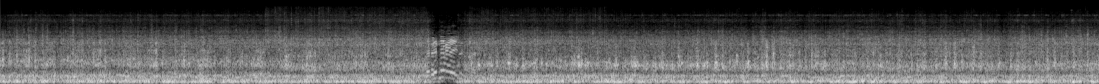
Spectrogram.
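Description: Portable drum concrete mixer's engine running steadily with the drum turning, while the drum is tipped to discharge a batch of wet concrete. A short wavering high sound cuts through about halfway.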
